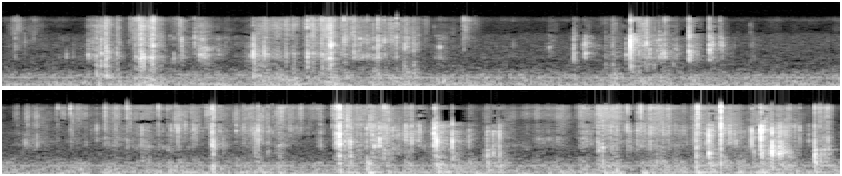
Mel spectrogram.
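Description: A craft knife blade scrapes across a small, solid, translucent red soap bar held in the hand, shaving off thin flakes. The scrapes come as a quick, uneven run of dry, crisp, crackly rasps with a bright, high hiss. There are short quiet gaps between bursts.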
